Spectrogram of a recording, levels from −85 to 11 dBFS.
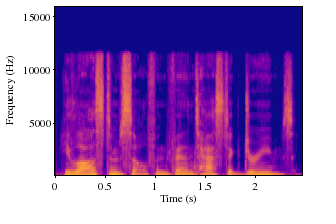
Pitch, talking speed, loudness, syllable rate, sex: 135 Hz, 145 wpm, -15 LUFS, 3.8 syllables/s, male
